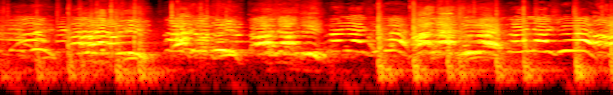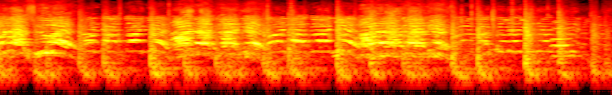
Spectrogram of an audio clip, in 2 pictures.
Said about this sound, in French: Forcément, après le match, c'est la fête dans le vestiaire, pour les joueurs comme pour les quelques dizaines de supporters venus les soutenir.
